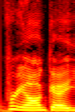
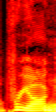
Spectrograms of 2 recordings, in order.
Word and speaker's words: Priyanka: Like good old Priyanka. Yeah, it's the nice three-syllable Priyanka.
